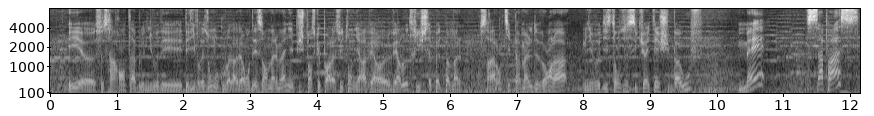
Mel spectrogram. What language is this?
French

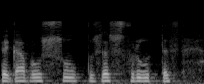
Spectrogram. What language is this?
Portuguese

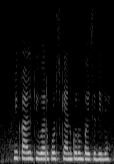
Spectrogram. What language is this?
Marathi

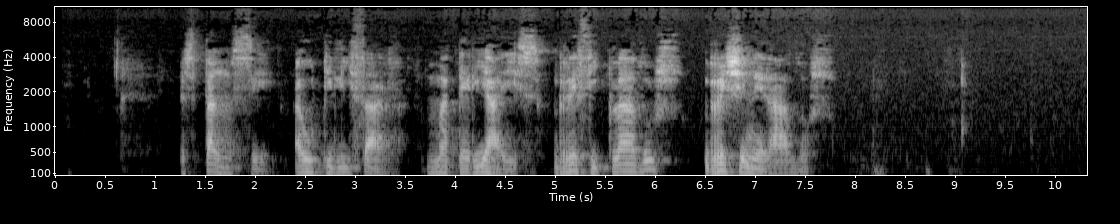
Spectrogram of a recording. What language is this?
Galician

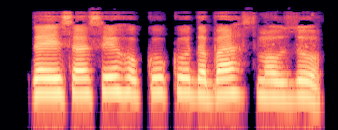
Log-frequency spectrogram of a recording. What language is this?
Pashto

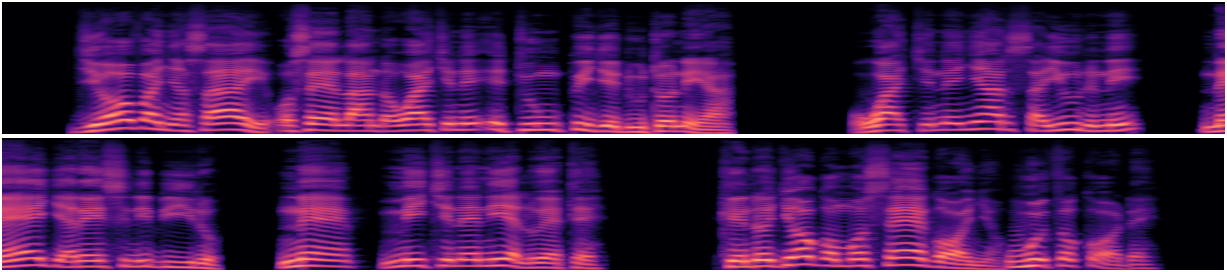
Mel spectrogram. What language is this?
Luo (Kenya and Tanzania)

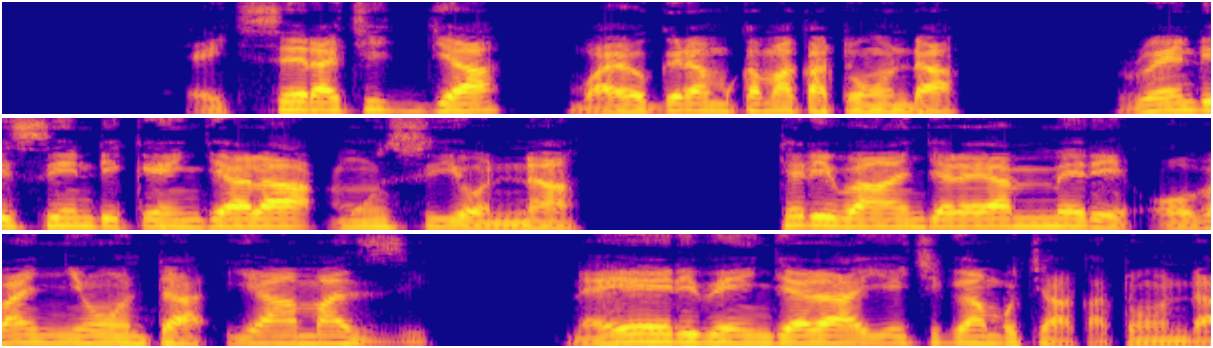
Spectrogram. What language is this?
Ganda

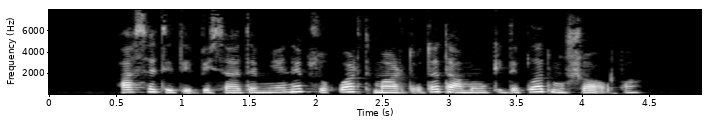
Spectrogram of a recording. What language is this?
Georgian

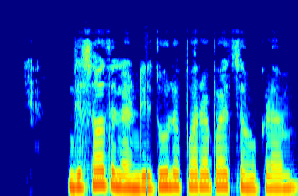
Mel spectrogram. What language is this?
Pashto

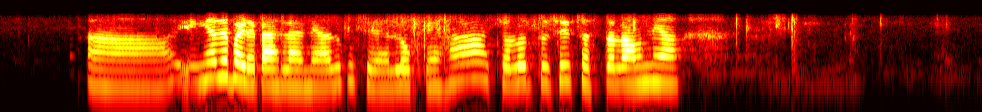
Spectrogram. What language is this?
Dogri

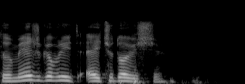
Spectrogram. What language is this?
Russian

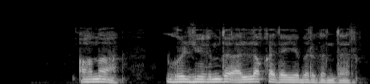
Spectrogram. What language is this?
Bashkir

